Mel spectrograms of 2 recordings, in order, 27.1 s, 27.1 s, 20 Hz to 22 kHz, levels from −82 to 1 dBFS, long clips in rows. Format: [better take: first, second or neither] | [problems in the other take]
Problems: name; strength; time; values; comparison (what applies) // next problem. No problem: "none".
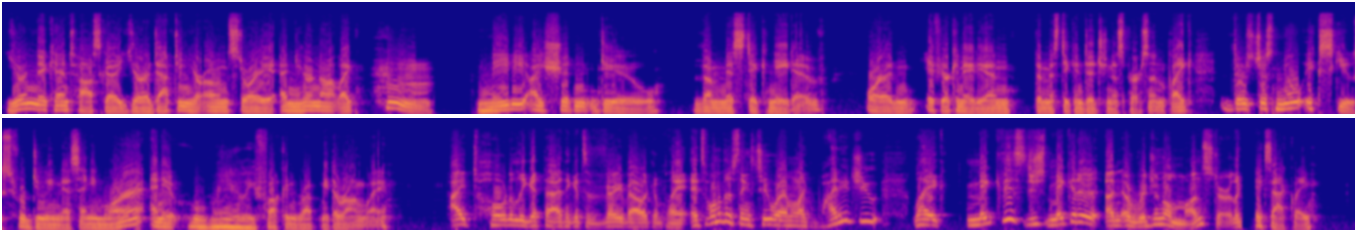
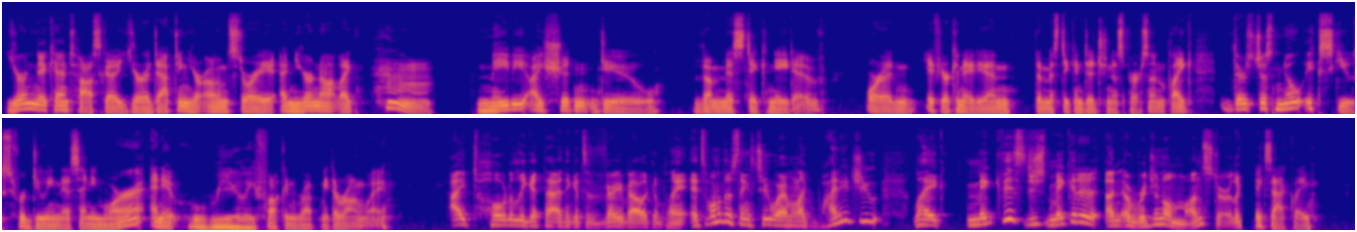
second | distortion; slight; 9% of the sound clipped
